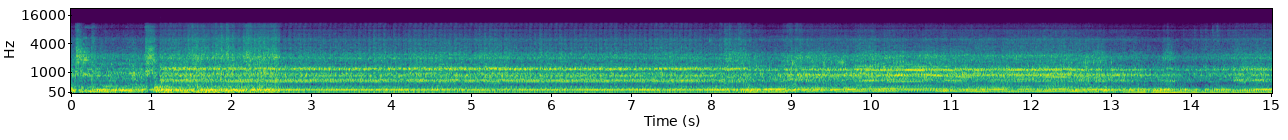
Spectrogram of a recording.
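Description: A race car engine idles with a steady rumbling hum close by.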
